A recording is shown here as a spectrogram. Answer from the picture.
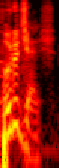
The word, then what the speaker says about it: Buttigieg: Or how do you pronounce it? Buttigieg. Buttigieg, thank yes.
